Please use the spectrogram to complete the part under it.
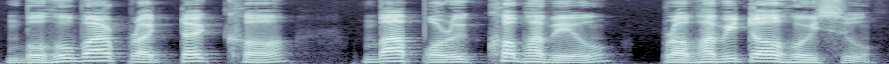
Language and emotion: Assamese, neutral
